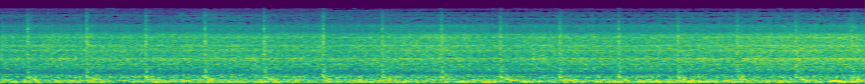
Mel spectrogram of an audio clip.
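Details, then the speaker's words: Diesel heater in a homemade fox box at startup, fuel pump starting and heat beginning to rise: soft steady fan roar with even fuel-pump tick about every half second; heater lit and running normally. "the next stage will hear you'll probably hear the fuel pump working next there's a fuel pump starting go now as you can see she's starting the heat designated now"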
